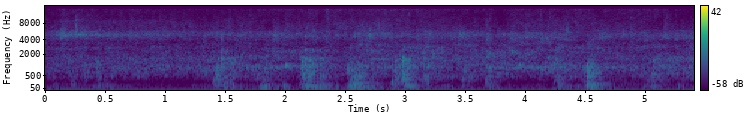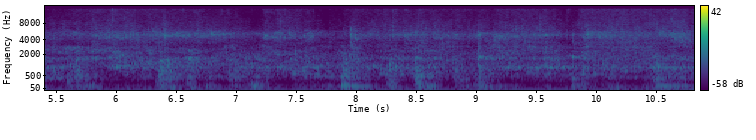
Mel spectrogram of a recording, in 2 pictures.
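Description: Thick masala gravy sizzling in a kadhai on the gas flame as a spatula stirs green peas through it, with light, irregular scrapes and taps of the spatula on the pan.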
